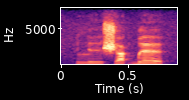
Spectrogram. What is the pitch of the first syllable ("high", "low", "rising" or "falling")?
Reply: low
